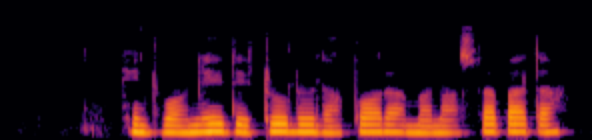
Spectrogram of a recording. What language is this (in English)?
Pashto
